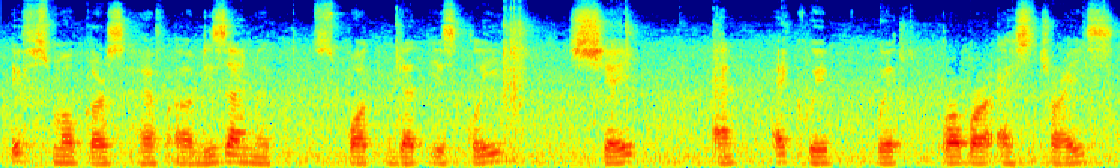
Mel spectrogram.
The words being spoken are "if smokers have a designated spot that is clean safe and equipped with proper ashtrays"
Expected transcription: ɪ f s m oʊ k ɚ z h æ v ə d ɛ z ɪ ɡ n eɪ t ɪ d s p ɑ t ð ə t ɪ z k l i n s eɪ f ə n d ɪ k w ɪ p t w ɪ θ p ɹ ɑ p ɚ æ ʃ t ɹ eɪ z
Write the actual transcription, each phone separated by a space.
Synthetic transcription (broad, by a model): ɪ f s m oʊ k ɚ s h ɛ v ə d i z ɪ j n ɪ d s p ɑ t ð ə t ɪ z k l i n ʃ eɪ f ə n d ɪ k w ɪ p w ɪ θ p ɹ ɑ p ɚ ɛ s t ɹ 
